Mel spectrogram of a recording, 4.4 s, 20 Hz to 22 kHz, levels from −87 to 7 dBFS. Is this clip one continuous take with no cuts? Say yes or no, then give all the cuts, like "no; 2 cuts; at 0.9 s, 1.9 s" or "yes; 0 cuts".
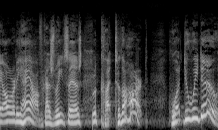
no; 1 cut; at 1.8 s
